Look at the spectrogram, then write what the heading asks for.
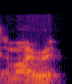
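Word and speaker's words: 甘え: So that's I don't know how you pronounce them, Amai and Amairu?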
